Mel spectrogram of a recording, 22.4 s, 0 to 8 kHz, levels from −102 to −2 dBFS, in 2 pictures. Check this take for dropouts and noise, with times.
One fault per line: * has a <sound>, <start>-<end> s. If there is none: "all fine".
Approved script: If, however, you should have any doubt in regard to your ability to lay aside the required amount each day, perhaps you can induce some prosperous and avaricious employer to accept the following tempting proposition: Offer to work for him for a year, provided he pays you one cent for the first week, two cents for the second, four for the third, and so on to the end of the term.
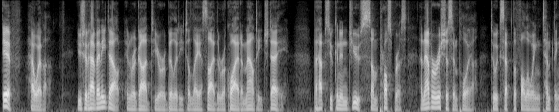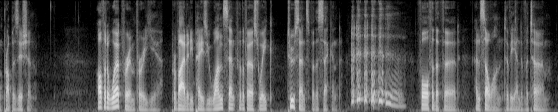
* has a throat clearing, 18.2-19.3 s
